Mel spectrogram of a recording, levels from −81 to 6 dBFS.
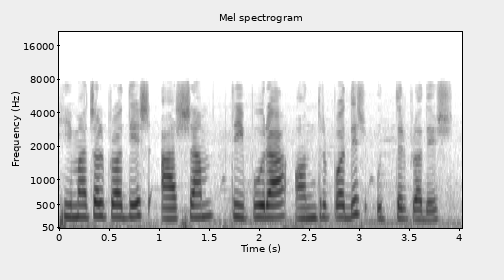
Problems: constant background noise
